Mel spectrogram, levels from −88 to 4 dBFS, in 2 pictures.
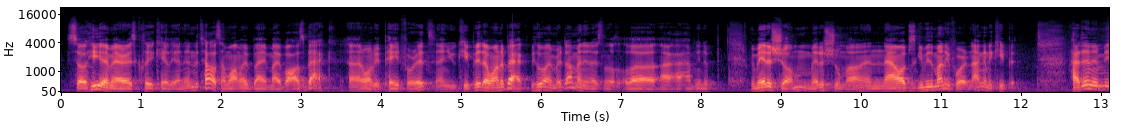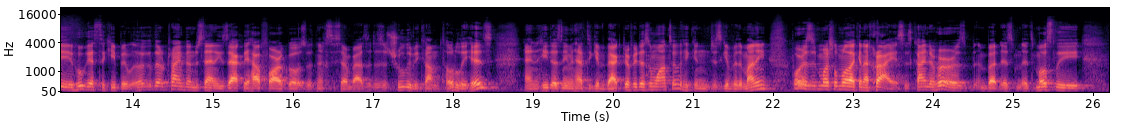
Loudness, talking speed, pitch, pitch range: -23 LUFS, 285 wpm, 105 Hz, 95-135 Hz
